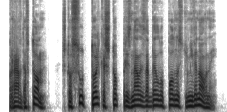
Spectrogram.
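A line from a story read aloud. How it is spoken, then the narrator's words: Sharp, harsh. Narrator (Russian): резко сказал я ему в лицо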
